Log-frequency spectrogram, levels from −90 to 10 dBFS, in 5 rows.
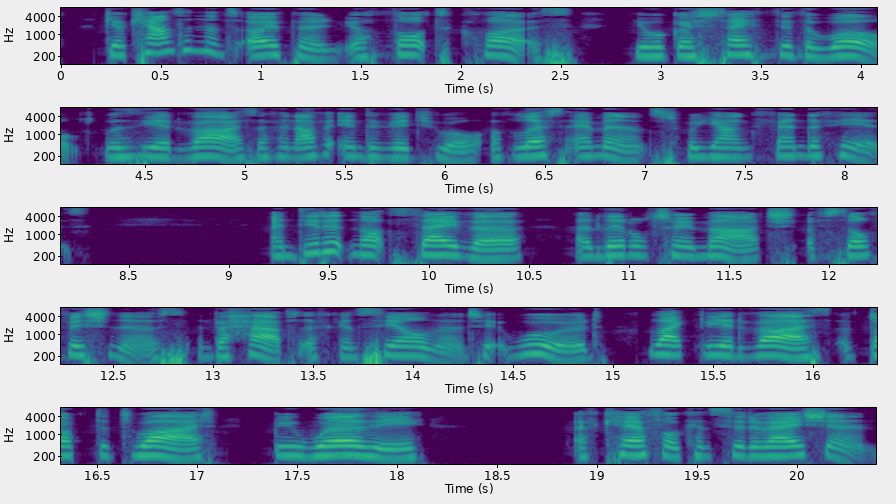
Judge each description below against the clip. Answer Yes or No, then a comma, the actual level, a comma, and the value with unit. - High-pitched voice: Yes, high, 205 Hz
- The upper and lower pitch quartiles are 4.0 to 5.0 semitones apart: No, narrow, 2.4 semitones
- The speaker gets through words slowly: No, average, 165 wpm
